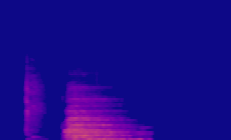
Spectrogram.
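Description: Near silence, broken about half a second in by one faint breath, a short sigh-like exhale that fades away.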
